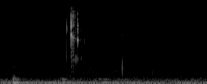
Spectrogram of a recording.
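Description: A quiet pause with faint mouth sounds close to a studio microphone: small lip clicks and a short breath about two-thirds of a second in, over a low steady hum.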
